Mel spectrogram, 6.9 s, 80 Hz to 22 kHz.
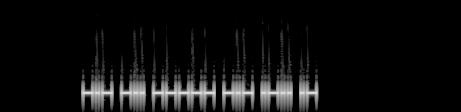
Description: Morse code, heard as a keyed tone, about 25 wpm, 700 Hz. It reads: KD0KLA
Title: USA Call Signs - 6 Characters - Repeated 3x - 25wpm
